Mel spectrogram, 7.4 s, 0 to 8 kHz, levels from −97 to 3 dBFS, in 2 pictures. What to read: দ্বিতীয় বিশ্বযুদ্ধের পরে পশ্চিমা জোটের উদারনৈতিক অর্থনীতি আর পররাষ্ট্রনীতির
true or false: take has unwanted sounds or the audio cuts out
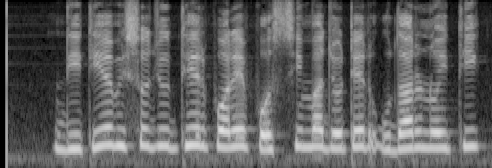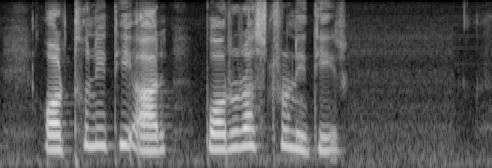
false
